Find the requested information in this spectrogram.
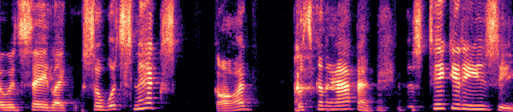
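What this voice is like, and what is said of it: Usual voice. Nothing is said of it.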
